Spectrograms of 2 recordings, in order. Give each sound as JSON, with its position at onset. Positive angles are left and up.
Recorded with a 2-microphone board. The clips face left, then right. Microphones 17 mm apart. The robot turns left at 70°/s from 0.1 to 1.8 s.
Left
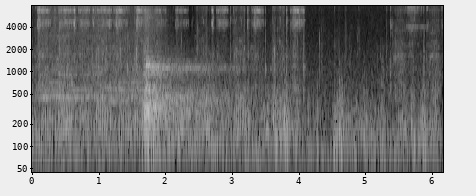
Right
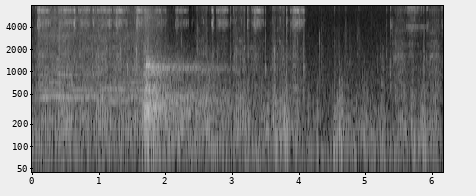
{"t": 1.6, "sound": "breathing", "side_deg": 5, "distance_m": 1.4}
